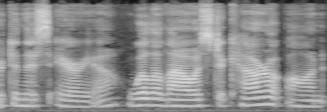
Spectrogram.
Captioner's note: speaking French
